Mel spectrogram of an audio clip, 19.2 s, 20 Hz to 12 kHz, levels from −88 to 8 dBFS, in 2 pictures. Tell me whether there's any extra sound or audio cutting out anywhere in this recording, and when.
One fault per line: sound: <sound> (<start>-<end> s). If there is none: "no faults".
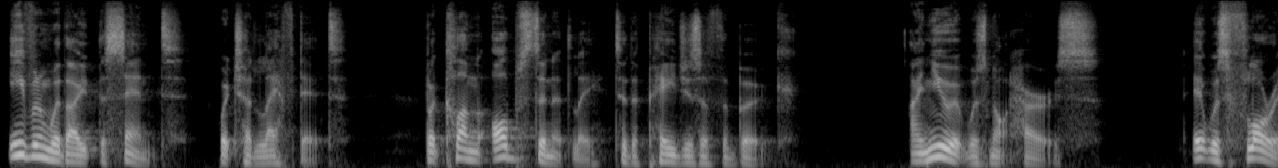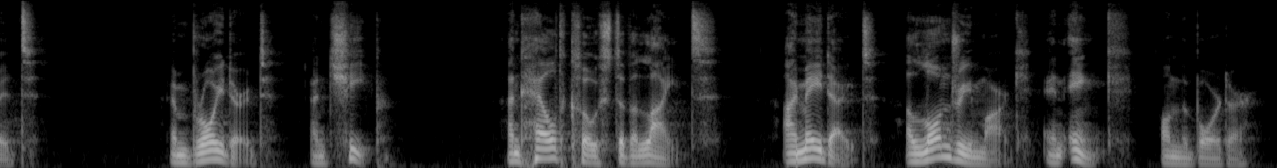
no faults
